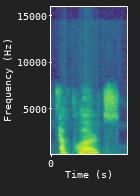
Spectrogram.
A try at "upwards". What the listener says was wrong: Upwards. No, just the first syllable is stressed. Upwards.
